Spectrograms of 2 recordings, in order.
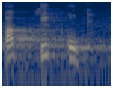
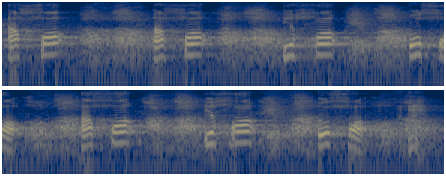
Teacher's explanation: تو اس کو حلق میں اتارے، یہاں پر یہ حلق کے اوپر والے حصے سے ادا ہوتا ہے، حلق میں اتاریے اور خا کی آواز کو پر ادا کیجئے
